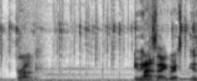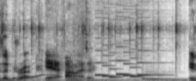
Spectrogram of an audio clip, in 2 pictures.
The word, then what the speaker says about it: Xigris: Next on our list, then, I will spell this one out for you because I think it's pronounced differently than it looks. But Okay. Zygris. The spelling is Xigris.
